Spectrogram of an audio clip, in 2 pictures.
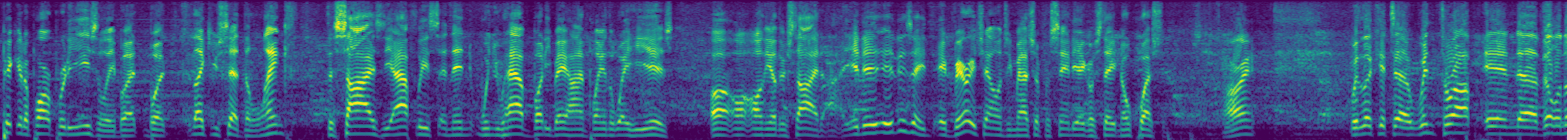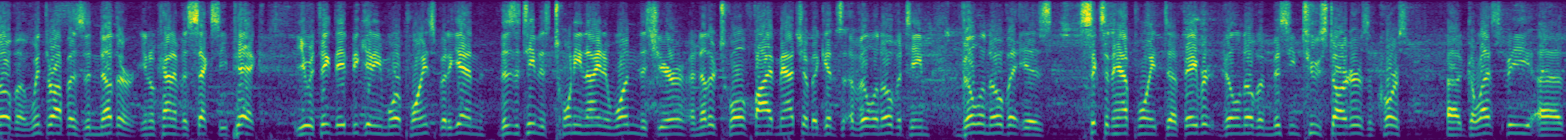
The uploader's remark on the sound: Live from the most exciting March Madness party on the planet, Hoops & Hops inside the Chelsea Theater at the Cosmopolitan of Las Vegas.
